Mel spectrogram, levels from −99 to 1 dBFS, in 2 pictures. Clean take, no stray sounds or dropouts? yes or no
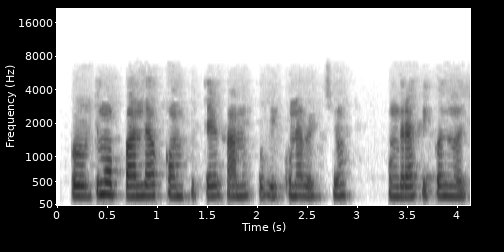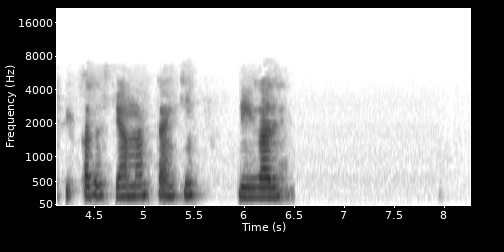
yes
